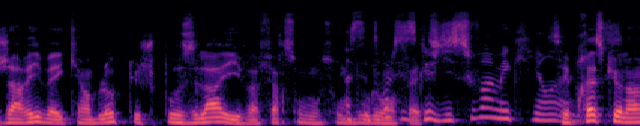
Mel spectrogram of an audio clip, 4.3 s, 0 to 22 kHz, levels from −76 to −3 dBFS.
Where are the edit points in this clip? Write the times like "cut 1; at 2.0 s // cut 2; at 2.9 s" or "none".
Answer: none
